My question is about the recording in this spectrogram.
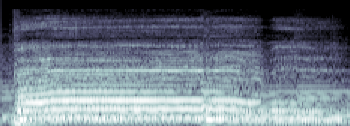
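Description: Female voice singing a long held note over strummed acoustic guitar, the note and a strum starting together just after the opening, the pitch moving about halfway through.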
